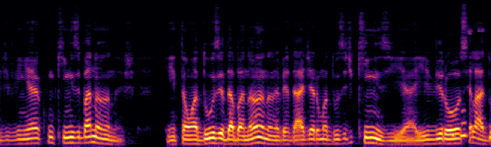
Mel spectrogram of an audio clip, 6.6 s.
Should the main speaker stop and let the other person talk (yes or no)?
no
